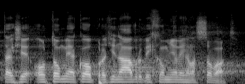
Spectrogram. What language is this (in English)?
Czech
